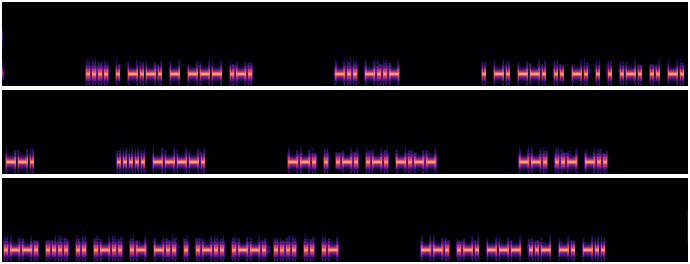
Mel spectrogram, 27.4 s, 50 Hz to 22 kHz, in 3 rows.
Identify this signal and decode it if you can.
Morse code, heard as a keyed tone, about 30 wpm, 550 Hz. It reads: HECTOR DX ENGINEERING 59 GERRY GUD PHILADELPHIA GROUND
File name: Ultimate Word List / 30WPM Ultimate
